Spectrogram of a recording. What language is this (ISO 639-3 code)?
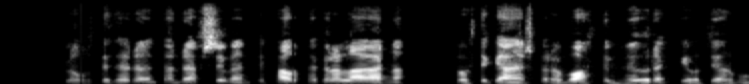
isl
